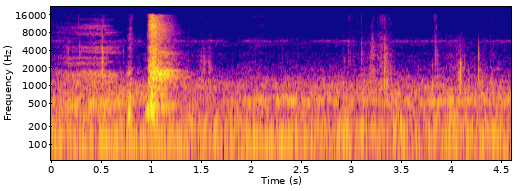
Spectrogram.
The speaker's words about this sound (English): Bless you.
